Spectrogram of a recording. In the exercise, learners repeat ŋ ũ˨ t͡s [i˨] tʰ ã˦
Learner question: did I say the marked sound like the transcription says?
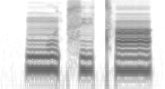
yes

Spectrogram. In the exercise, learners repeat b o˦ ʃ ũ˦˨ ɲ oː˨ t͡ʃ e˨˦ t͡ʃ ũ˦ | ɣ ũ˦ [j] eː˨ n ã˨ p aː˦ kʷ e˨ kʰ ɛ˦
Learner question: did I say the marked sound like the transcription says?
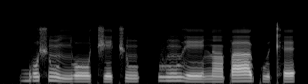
no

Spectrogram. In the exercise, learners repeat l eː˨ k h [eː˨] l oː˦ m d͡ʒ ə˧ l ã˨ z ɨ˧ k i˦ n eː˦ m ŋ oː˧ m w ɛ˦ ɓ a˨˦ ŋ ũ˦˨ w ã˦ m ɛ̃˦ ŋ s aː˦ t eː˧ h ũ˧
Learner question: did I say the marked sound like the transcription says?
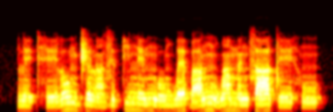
yes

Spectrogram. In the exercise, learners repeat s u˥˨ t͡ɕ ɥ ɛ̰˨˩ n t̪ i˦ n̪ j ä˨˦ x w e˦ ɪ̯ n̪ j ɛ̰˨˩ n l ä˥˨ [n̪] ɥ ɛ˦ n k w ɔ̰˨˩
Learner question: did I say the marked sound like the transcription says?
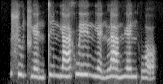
yes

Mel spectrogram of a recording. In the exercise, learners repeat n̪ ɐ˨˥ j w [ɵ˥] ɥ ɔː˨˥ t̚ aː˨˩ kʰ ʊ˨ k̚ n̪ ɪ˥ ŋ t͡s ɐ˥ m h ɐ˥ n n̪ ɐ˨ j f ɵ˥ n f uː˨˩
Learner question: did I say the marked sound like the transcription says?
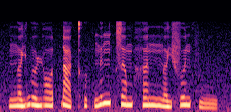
no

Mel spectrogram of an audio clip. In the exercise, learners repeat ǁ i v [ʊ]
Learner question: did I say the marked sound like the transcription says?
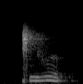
yes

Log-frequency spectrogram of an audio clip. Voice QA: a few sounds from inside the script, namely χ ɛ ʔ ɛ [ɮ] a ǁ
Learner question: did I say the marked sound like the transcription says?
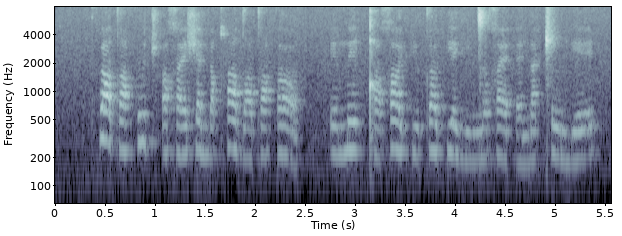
no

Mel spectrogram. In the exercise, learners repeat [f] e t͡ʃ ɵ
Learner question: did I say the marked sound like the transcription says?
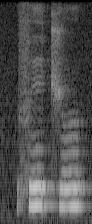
yes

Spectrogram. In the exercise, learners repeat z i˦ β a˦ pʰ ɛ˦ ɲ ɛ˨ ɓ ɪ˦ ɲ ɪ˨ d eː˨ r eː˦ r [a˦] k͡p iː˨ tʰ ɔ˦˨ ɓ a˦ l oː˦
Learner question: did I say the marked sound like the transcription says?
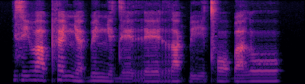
yes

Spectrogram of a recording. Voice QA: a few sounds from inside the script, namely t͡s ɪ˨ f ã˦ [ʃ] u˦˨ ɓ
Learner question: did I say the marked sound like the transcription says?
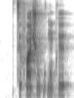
yes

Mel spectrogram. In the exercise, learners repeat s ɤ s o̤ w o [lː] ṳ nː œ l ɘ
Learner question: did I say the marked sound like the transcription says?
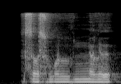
yes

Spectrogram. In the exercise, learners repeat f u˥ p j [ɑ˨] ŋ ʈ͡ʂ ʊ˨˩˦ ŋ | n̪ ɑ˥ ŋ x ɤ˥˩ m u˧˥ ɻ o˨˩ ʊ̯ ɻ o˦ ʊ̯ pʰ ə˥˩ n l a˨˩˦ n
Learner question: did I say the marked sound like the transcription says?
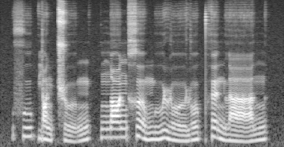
yes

